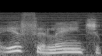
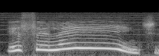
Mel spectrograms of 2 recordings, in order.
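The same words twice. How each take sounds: First: Said in the usual way. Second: Excelente called out, LEN drawn very long, high and loud; chamando a palavra. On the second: Shown as a demonstration. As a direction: call "excelente" stretching the stressed LEN. (excelente chamado, com o LEN bem longo e forte) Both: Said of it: "quando você chama essa palavra".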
